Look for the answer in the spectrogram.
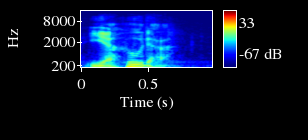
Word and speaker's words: Yehuda: Y-E-H-U-D-A, Yehuda. – I would pronounce that Yehuda.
